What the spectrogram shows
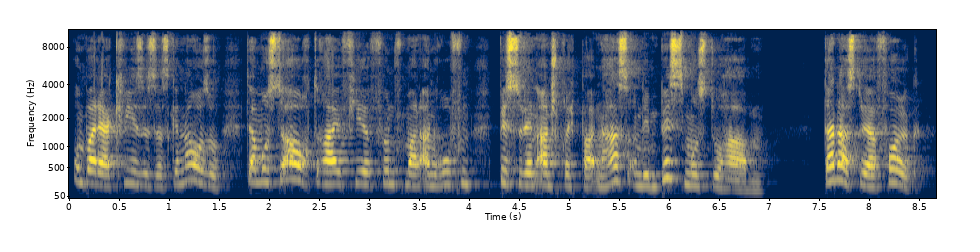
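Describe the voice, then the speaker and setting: A man's voice: high-pitched, animated, normal speed. A man giving a direct, emphatic motivational talk on sales, acting out quoted phone calls. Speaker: sales coach.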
